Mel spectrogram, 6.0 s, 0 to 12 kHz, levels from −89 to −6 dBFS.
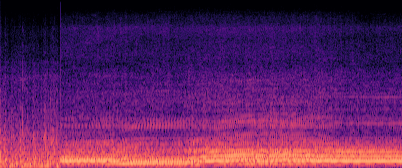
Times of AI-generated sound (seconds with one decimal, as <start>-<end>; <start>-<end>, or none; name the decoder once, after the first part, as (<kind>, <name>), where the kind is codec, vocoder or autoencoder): none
